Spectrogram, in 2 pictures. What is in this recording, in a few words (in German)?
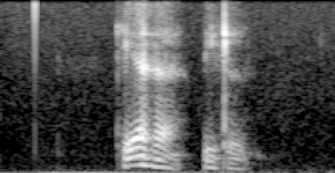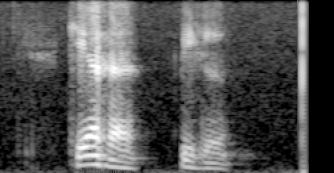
"kerchabichl", dialekt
